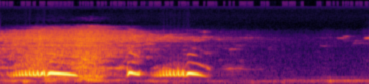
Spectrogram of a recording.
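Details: Barbary dove giving two rolling coos, each a brief rising note then a vibrating, descending coo, followed by near silence with faint low hum.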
